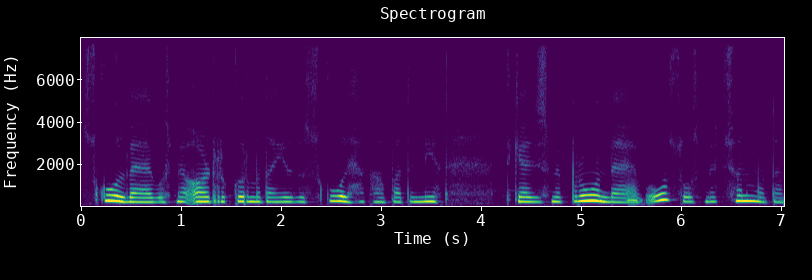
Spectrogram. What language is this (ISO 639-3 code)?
kas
